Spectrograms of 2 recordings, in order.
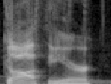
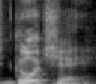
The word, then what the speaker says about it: Gauthier: So they said, well, in Canada, it's Gauthier. It's French-Canadian. I'm like, man, that sounds awesome, right? So as a 15-year-old, I'm like, okay, let's go with Gauthier, because now when number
